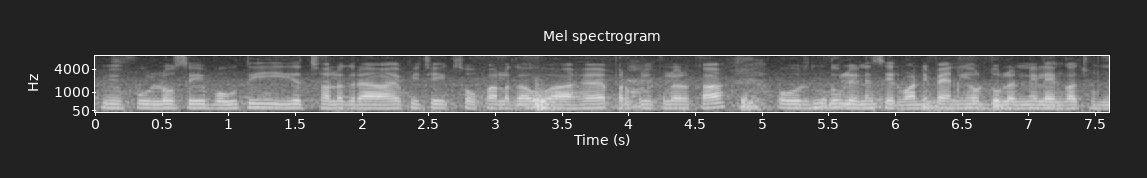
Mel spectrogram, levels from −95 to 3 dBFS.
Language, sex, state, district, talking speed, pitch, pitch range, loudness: Hindi, female, Haryana, Jhajjar, 230 wpm, 155 Hz, 150-160 Hz, -17 LUFS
